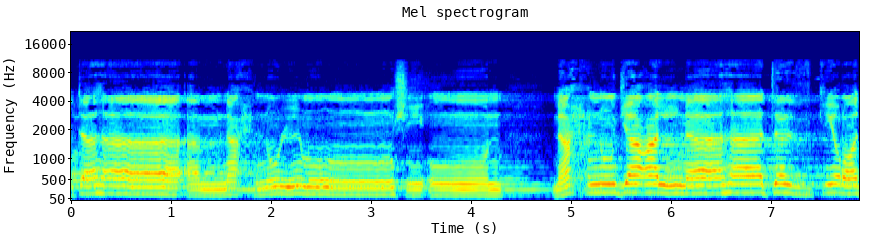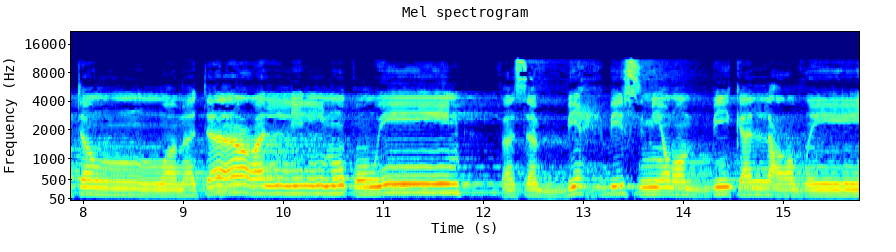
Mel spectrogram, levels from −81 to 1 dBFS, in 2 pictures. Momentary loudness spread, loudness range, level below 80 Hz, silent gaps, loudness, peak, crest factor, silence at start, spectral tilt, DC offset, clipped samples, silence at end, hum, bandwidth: 8 LU; 4 LU; -76 dBFS; none; -24 LUFS; -6 dBFS; 18 dB; 0 s; -4 dB/octave; under 0.1%; under 0.1%; 0 s; none; 11.5 kHz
